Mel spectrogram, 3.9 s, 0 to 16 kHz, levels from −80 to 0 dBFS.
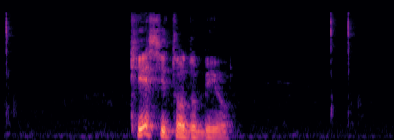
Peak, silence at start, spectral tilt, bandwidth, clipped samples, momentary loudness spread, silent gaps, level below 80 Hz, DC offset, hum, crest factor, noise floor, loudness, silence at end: -4 dBFS; 1.3 s; -5 dB/octave; 11.5 kHz; under 0.1%; 25 LU; none; -50 dBFS; under 0.1%; none; 24 dB; -69 dBFS; -23 LUFS; 1.65 s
